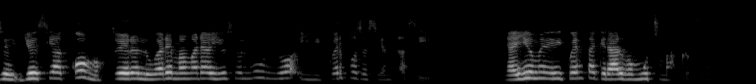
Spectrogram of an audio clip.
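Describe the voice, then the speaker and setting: Speaking very fast with a Chilean accent, the woman has a high pitch, a monotone, flat intonation and big swings in loudness. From Santiago, Chile. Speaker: psychologist. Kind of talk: interview.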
